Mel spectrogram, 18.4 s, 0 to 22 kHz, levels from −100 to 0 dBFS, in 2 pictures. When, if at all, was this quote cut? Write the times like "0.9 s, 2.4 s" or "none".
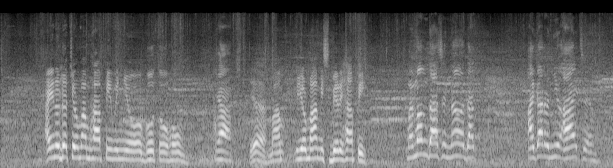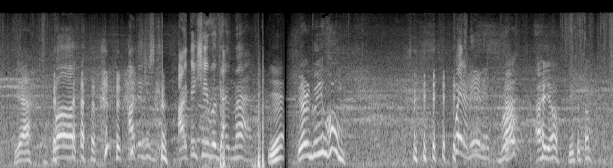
13.4 s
